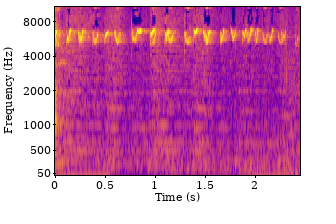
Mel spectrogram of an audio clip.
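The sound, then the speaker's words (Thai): Two birds call out in quick, high-pitched chirping bursts throughout, a busy twittering that repeats steadily over a softer, lower background hum. “แล้วสัตว์ทั้งหลาย ก็พากันไปหาช้างเกเร ซึ่งนกทั้งสองร้องบอกมันว่า”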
